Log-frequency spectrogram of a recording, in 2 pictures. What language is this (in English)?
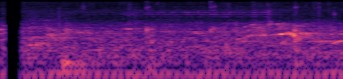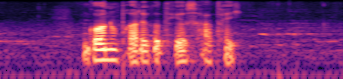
Nepali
